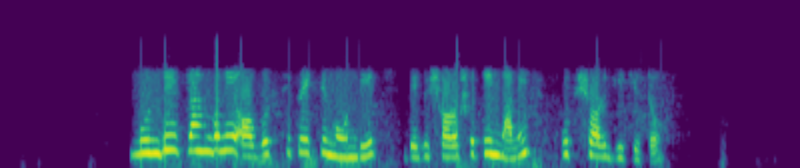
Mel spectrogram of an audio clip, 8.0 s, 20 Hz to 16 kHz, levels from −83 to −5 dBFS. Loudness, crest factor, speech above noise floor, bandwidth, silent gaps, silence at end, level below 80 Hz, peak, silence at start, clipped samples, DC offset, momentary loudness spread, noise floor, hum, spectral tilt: -19 LUFS; 16 dB; 67 dB; 7.2 kHz; none; 1.4 s; -52 dBFS; -4 dBFS; 1.3 s; under 0.1%; under 0.1%; 14 LU; -85 dBFS; none; -7.5 dB/octave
